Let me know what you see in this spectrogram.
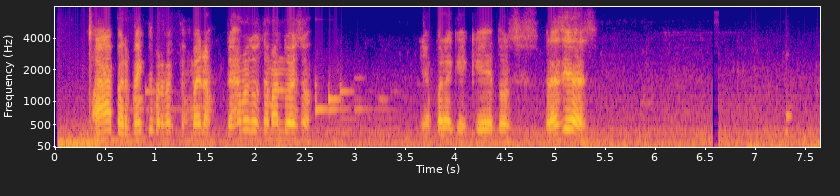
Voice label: whatsapp ptt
